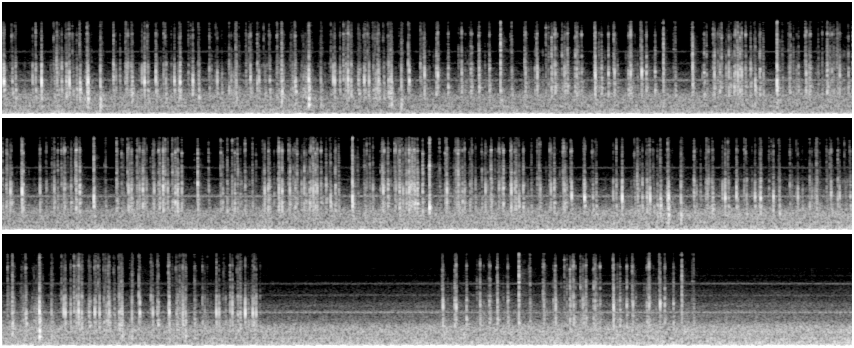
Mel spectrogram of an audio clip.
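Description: Rapid typing on a keyboard: a dense stream of key clicks that breaks off, comes back for a short run, and stops near the end, over a steady low hum.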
